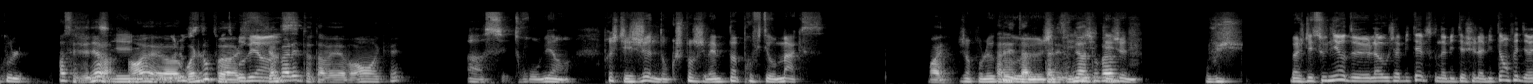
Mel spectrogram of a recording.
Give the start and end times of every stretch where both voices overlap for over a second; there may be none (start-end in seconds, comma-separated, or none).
1.0-3.1, 9.9-11.3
